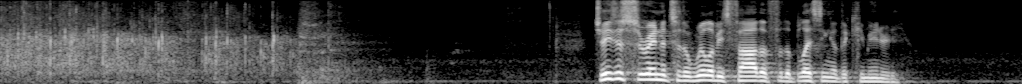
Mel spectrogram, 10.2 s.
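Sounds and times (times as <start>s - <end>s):
audience applause: 0.0s - 3.6s
speech: 6.0s - 9.1s.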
